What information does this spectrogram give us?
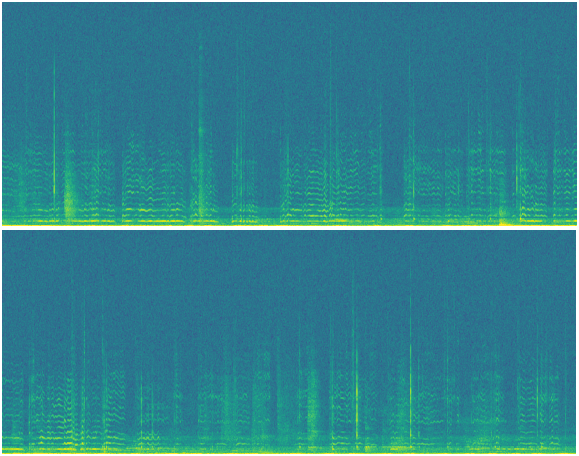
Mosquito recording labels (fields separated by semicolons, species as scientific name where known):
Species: Culex pipiens complex; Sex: female; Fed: unfed; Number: one; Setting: cup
